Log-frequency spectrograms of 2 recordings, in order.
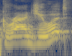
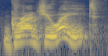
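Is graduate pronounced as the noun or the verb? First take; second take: noun; verb. First: It is pronounced the way the noun is. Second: It is pronounced the way the verb is. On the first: A person who finished their studies. "a graduate is a person" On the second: To finish school and get a degree. "finish school and pass all the exams to get your degree"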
